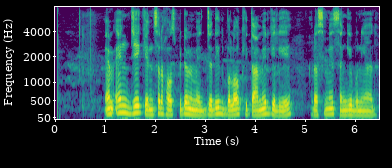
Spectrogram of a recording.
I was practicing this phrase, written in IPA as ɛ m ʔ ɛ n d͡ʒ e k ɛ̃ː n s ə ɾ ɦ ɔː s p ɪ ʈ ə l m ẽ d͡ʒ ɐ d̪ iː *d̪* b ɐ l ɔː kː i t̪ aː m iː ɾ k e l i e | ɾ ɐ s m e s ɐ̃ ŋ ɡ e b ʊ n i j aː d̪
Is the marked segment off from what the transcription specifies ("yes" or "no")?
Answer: no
